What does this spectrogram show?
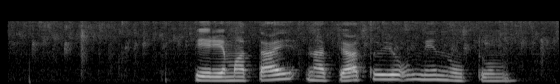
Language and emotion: Russian, neutral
